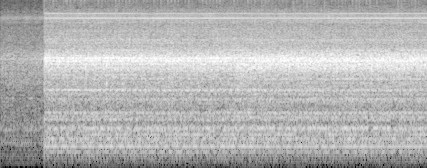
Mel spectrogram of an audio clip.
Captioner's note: machine whirring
